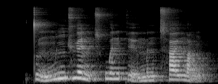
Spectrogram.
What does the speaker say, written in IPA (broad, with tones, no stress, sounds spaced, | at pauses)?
t̪ ʊ̰˨˩ ŋ m i˦ ŋ ɕ ɥ ɛ˥˨ n t͡sʰ w ə˦ n k ḛ˨˩ ɪ̯ m ə˨˦ n t͡sʰ a˦ ɪ̯ n̪ ɑ̰˨˩ ŋ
